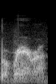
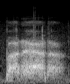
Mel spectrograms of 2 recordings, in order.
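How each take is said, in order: First: The middle R sounds like a plain R. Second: The middle R sounds like a D.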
